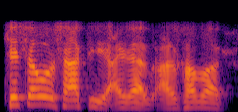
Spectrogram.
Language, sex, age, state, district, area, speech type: Nepali, male, 60+, West Bengal, Jalpaiguri, urban, conversation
